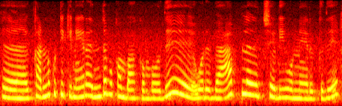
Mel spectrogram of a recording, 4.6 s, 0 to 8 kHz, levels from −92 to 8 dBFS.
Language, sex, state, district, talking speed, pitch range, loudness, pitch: Tamil, female, Tamil Nadu, Kanyakumari, 160 wpm, 230-310 Hz, -13 LUFS, 265 Hz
